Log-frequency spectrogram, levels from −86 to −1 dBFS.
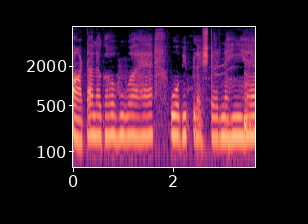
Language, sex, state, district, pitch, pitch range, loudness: Hindi, female, Bihar, West Champaran, 175 Hz, 170-175 Hz, -20 LUFS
